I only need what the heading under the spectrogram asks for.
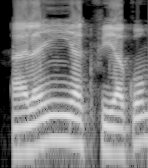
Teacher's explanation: نون ساکن کے بعد یا ہے، یہاں پر ادغام کریں گے، غنہ کریں گے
